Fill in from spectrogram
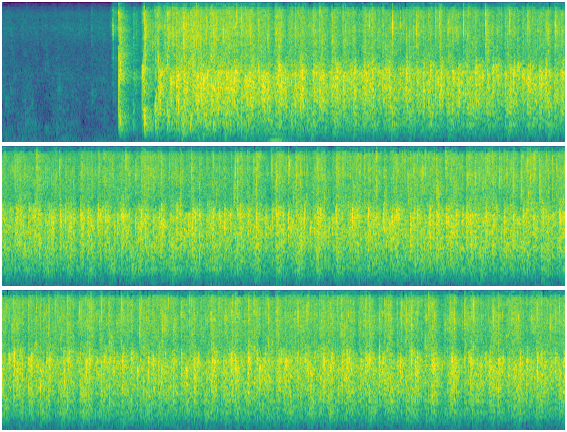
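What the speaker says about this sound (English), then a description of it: "The applause was so great, you didn't hear what I was meant to say" After a near-silent start, an award ceremony audience bursts into loud, sustained applause that stays dense and even for over twenty seconds, many hands clapping together with no talk.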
